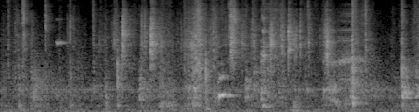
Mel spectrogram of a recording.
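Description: German shepherd puppies scrambling and scuffling on a plastic step, with many short clicks and knocks and a couple of short whimpers.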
